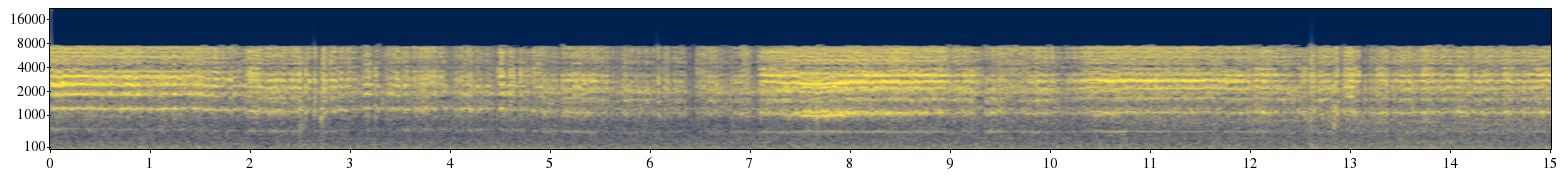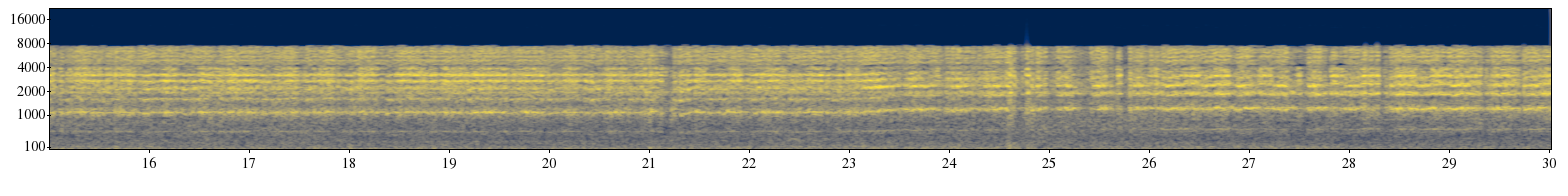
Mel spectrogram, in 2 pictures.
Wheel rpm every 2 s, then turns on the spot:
160, 160, 150, 140, 140, 140, 140, 140, 140, 140, 140, 150, 160, 160, 160.
none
